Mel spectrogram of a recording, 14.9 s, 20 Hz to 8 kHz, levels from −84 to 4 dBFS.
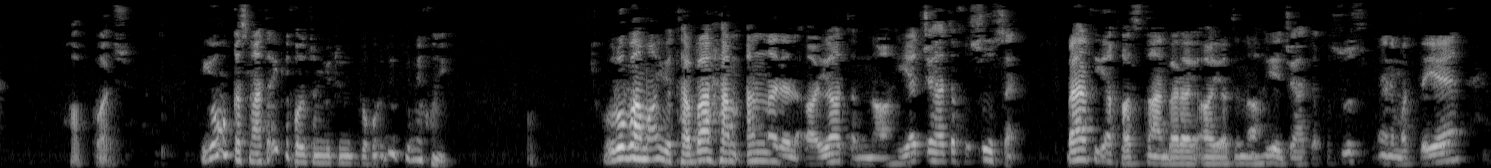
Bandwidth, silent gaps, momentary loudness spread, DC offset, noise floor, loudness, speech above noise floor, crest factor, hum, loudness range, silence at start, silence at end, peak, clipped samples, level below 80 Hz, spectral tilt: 7.6 kHz; none; 19 LU; under 0.1%; -72 dBFS; -25 LUFS; 46 dB; 22 dB; none; 9 LU; 0.7 s; 0.3 s; -4 dBFS; under 0.1%; -70 dBFS; -5 dB/octave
